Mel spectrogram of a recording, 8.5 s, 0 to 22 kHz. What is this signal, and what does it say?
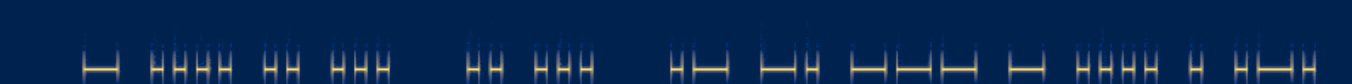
Morse code, heard as a keyed tone, about 17 wpm, 700 Hz. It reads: THIS IS ANOTHER
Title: Sentences from Top 600 Words 17wpm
